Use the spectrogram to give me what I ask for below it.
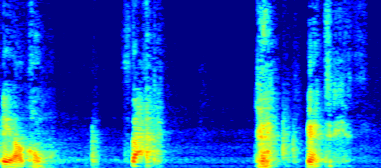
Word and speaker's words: Alcorn: Just like y'all come down here saying Alcorn, and it irritates the hell out of me. It's Alcorn, you gross. Alcorn.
